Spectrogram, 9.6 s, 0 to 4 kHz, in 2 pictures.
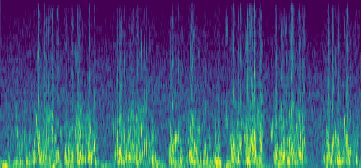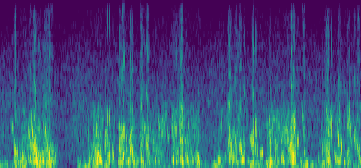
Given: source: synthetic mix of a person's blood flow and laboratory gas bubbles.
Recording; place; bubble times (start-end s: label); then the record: Doppler ultrasound of blood flow; precordium
0.06-1.34 s: bubbles
1.48-2.12 s: bubbles
2.22-3.54 s: bubbles
3.58-4.11 s: bubbles
4.26-4.79 s: bubbles
4.94-5.58 s: bubbles
5.94-7.51 s: bubbles
7.69-8.92 s: bubbles
9.02-9.63 s: bubbles
From the record:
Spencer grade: 4 (maximum detectable bubble signal sounding continuously throughout systole and diastole of every cardiac period, and overriding the amplitude of the normal cardiac signals); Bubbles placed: anywhere in the cardiac cycle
